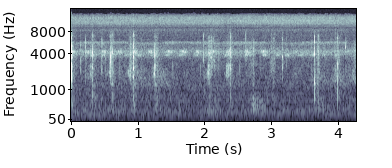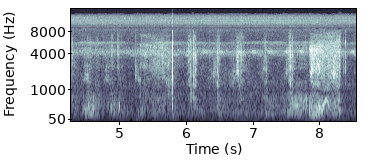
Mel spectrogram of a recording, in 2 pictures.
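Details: Close-range recording of wild raccoons feeding: a fairly steady run of crisp crunching clicks, about one every half second, with a few louder rustling bursts near the end.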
